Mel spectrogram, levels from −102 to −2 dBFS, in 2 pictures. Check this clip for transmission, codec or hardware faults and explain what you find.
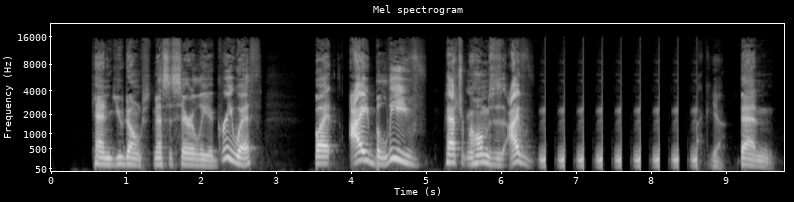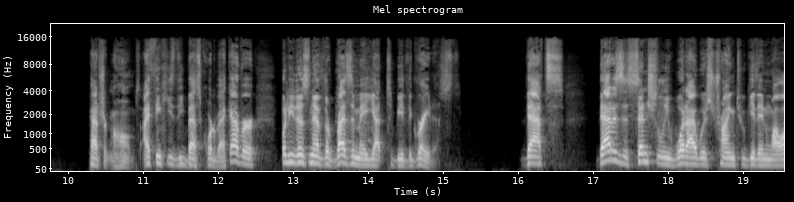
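One playback fault stands out. From 6.59 to 8.61 s, a stutter with silent gaps: a 129 ms fragment repeats eight times, each followed by 124 ms of silence, likely a stalled stream replaying its last buffer. Unlike a plain loop, silence separates each repeat.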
